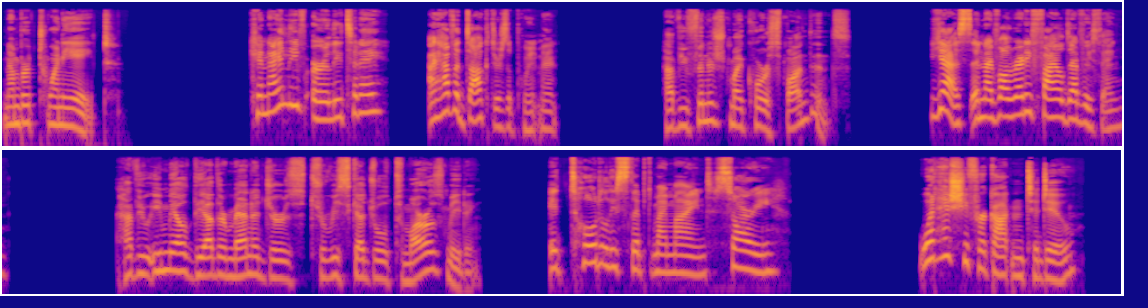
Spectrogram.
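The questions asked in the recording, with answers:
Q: What has she forgotten to do?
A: Email the other managers to reschedule tomorrow's meeting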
